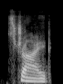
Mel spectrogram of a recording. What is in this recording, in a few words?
"stride", Indian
